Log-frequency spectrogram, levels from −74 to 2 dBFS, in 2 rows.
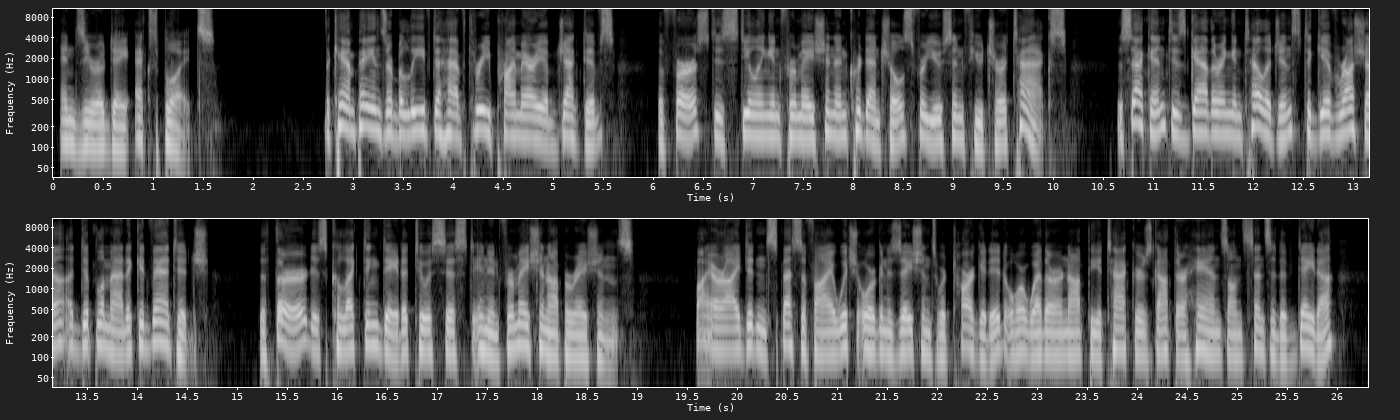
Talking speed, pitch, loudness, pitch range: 150 wpm, 135 Hz, -20 LUFS, 115-150 Hz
